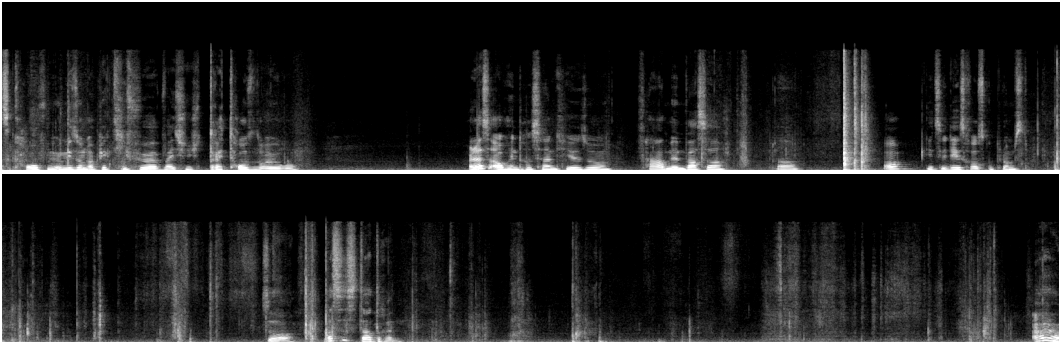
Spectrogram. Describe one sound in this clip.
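Magazine pages rustle and flip.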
